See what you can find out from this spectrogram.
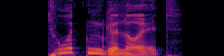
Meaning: death knell
- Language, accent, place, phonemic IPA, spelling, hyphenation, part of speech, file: German, Germany, Berlin, /ˈtoːtənɡəlɔɪ̯t/, Totengeläut, To‧ten‧ge‧läut, noun, De-Totengeläut.ogg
